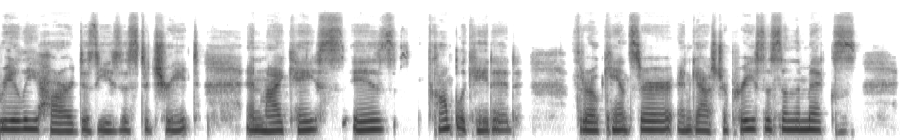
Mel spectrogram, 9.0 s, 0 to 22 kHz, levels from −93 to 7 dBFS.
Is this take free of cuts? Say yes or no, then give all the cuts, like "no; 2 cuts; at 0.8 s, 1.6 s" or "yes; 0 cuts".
yes; 0 cuts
